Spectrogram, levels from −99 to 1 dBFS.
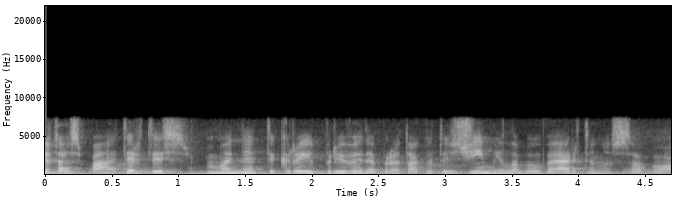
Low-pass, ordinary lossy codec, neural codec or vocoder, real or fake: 7.2 kHz; MP3, 96 kbps; none; real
